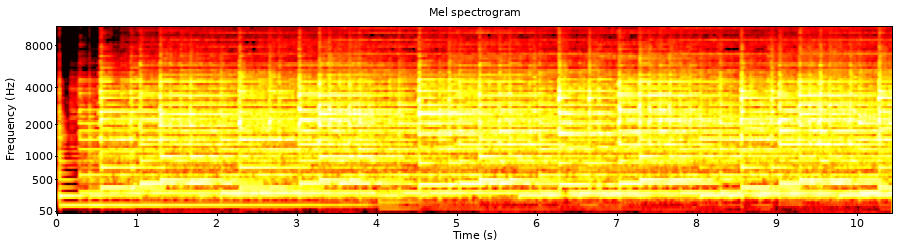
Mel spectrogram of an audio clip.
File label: shimmer, backings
